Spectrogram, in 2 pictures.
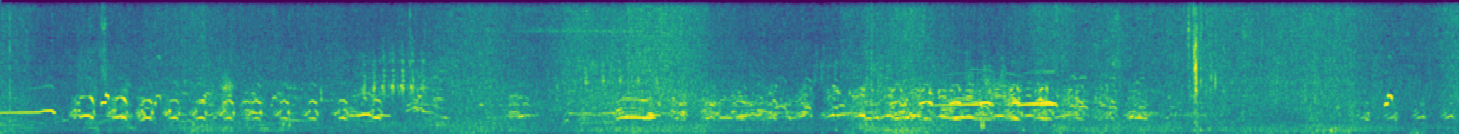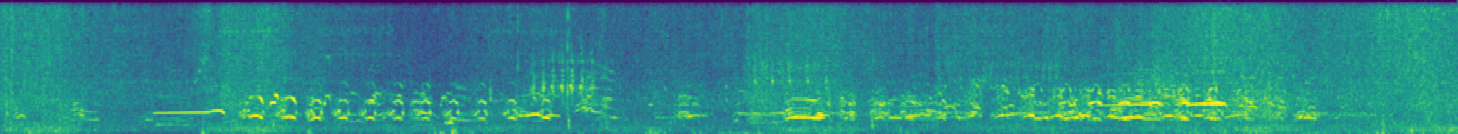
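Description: Birds calling in repeated chattering bursts of several seconds each, over steady wind noise on the microphone.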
